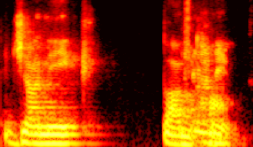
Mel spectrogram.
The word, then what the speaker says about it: Yannick Bontemps: score that's done by, please correct me if I'm pronouncing his name incorrectly, but is it Yannick Bontemps? Yeah, it's Yannick Bontemps.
